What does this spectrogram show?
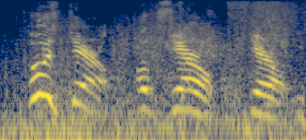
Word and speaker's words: Geralt: Geralt. You said Geralt. Geralt. I mispronounced that.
